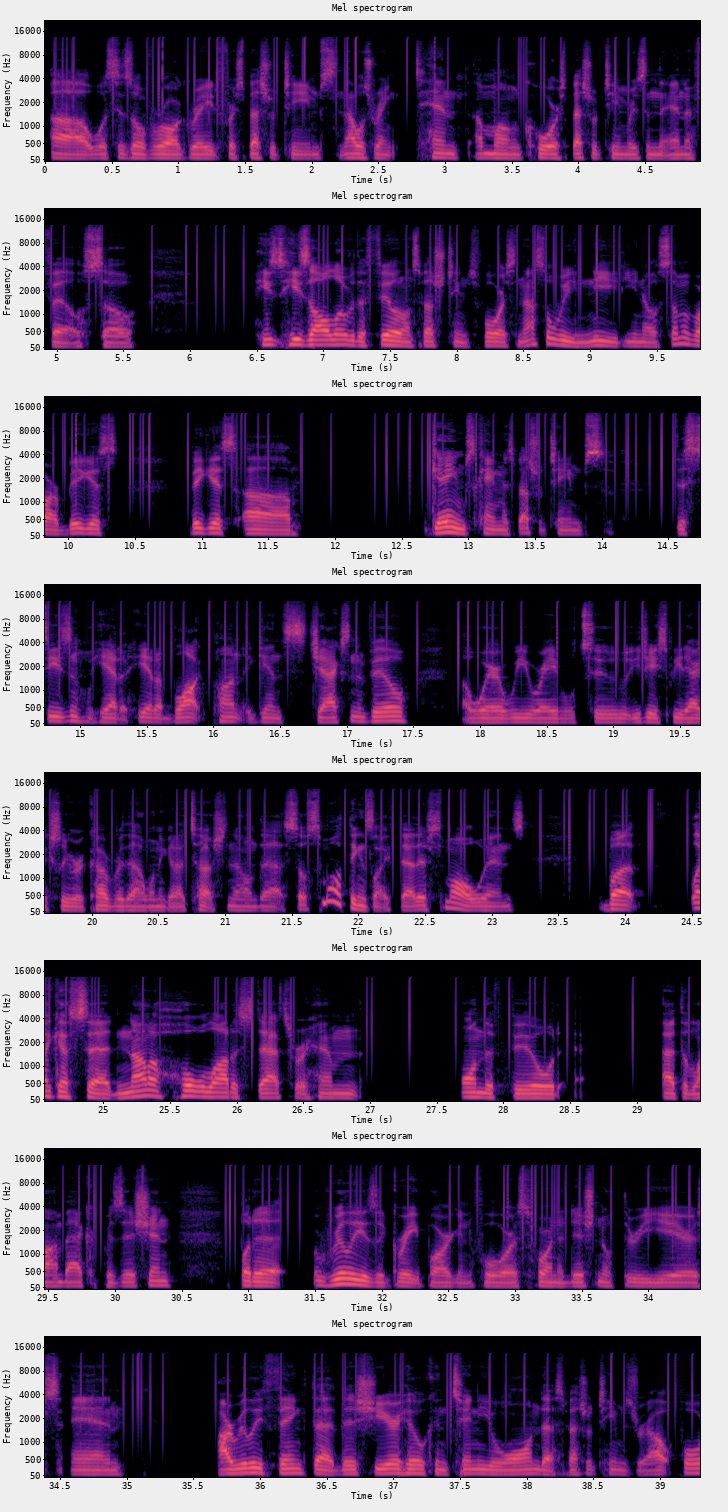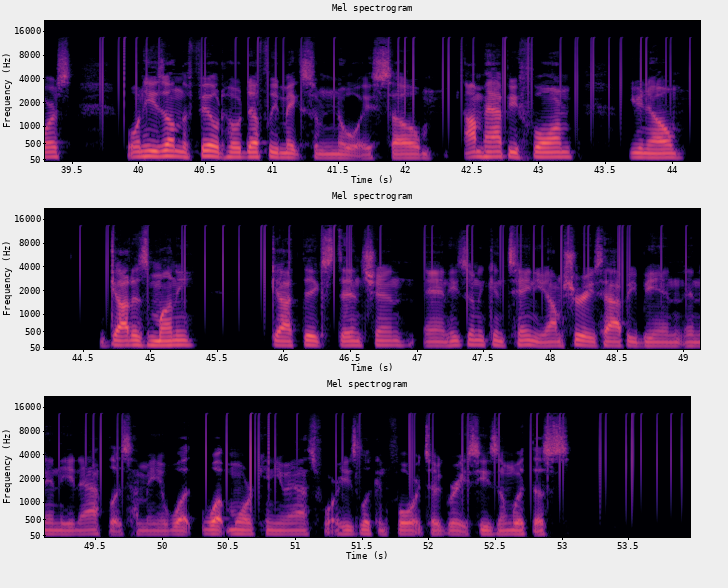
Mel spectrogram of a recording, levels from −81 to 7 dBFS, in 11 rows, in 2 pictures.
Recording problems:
crackle, like an old record; noticeable; 15 dB below the speech

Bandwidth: 13.5 kHz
